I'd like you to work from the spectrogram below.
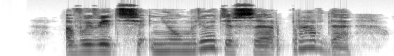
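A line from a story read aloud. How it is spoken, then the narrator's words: Pleading mutter. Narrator (Russian): умоляюще пробормотал он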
